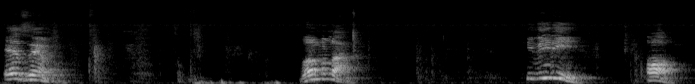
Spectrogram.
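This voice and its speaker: Older male teacher, high and lively voice, slow repetitive lecturing; echoey room. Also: distant mic. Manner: slow, repetitive, drawn-out explaining with frequent checks. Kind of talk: classroom lecture at a whiteboard.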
